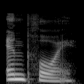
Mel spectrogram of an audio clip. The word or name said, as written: employ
